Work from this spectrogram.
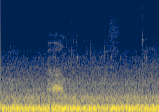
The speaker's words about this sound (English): back in Black Betty here. I'm going to keep the freaking truck running and I'm going to keep the heat on to warm my chilly body.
